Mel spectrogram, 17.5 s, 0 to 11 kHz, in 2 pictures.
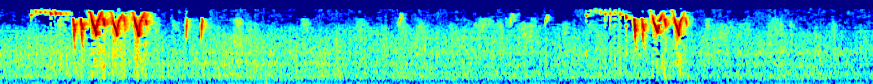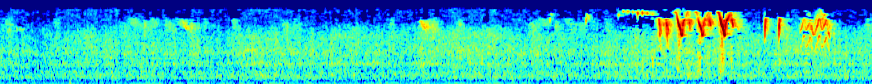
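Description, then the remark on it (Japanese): Bright, high bird chirps come in three short bursts, near 1, 6.5 and 16 seconds, over a steady low outdoor hum, with quiet stretches between each trill. The bird is at a small watering hole in a silk tree grove on the east side of an island. “存分に喉を潤したんだろう。なんという鳥だろう。”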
